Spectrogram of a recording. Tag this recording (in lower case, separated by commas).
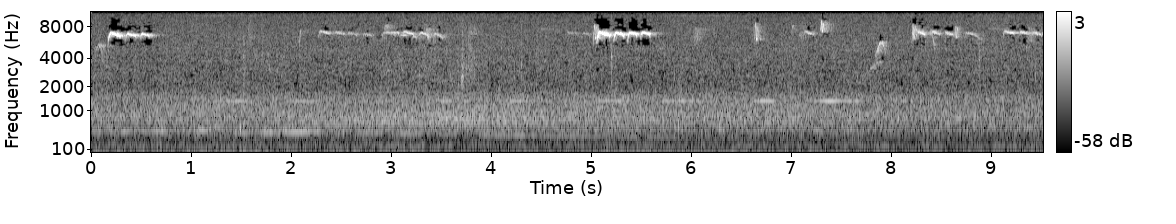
outside, rural or natural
